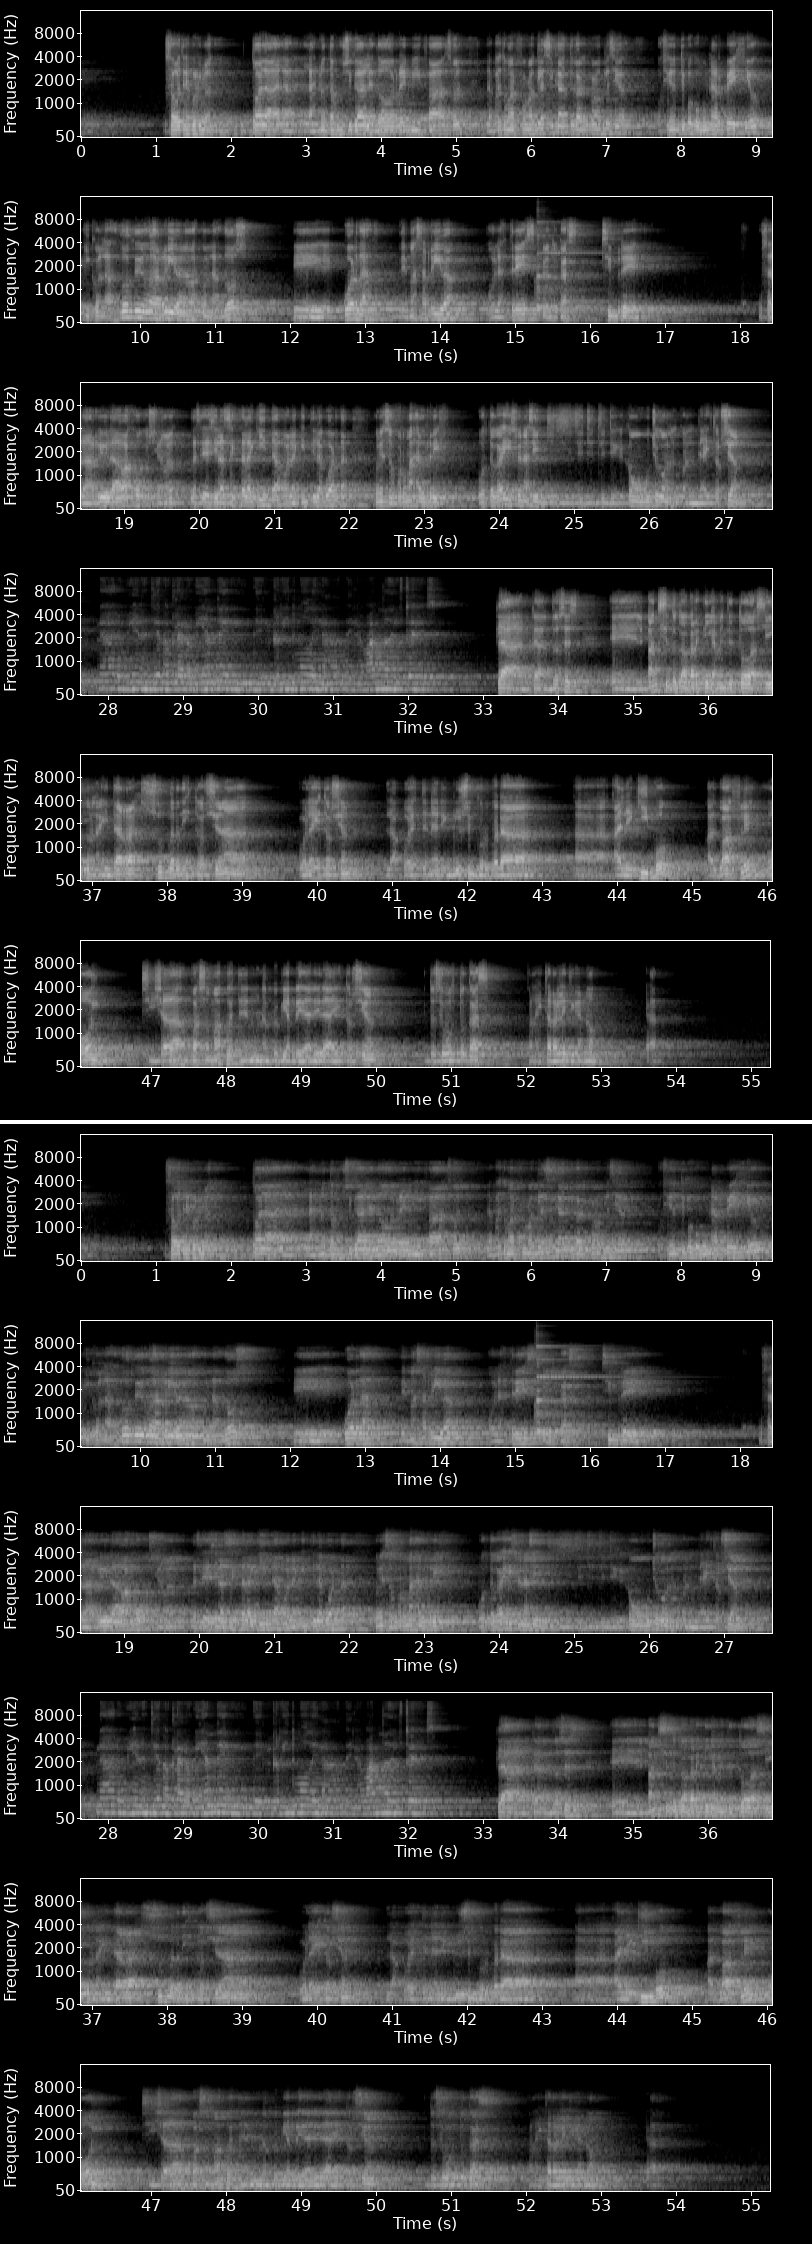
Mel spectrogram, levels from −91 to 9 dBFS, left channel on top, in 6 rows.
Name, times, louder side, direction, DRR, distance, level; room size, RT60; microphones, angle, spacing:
voice 1, 1.1-5.1 5.4-7.3 7.7-11.4 12.0-14.3 14.6-15.8 16.2-16.8 18.3-22.0 22.3-23.3 23.7-27.3 33.2-34.3 34.7-39.2 39.8-40.6 40.9-42.9 43.4-44.8 45.2-46.5 46.9-50.1 50.6-51.5 52.0-53.0 53.6-53.9, left 3 dB, 70° left, 7 dB, 0.5 m, -26 dB
sound 1, 15.3-16.7 17.4-17.5, right 3 dB, 85° right, 1.1 m, -37 dB
voice 2, 27.8-32.4, equal, 45° right, 1 dB, 1.2 m, -34 dB
11.5 x 11.0 x 2.7 m, 2.5 s
head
